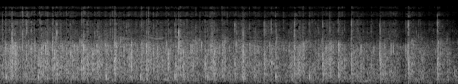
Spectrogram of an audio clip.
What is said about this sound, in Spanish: Denle un fuerte aplauso a Dios en esta mañana.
